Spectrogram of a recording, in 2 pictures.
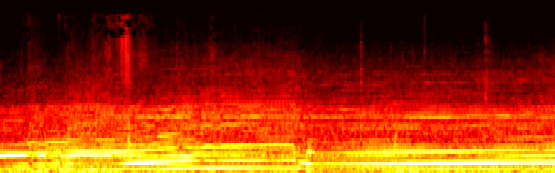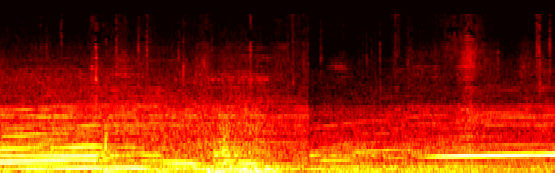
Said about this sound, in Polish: najbardziej nawet wyczynowe auto nie wytrzymałoby non-stop upalania, więc staram się jechać powtarzalnie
